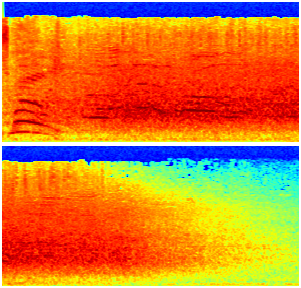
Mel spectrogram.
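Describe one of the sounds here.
A large crowd roars and cheers, then fades away.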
